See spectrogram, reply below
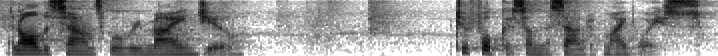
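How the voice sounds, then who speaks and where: A woman leading a slow guided meditation in a measured, hushed voice that often softens into breathiness, recorded outdoors. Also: low voice, little pitch movement, vocal fry, a little hiss or hum. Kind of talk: slow, soothing guided meditation with hypnotic induction. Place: outdoors in a garden. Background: faint outdoor garden ambience.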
